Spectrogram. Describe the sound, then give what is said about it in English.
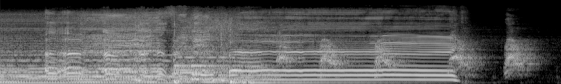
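A dog barks and yelps in short bursts over a loud, bright musical jingle with sustained tones, then the music cuts off and one last bark rings out near the end. “I love that jingle, especially the dog.”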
